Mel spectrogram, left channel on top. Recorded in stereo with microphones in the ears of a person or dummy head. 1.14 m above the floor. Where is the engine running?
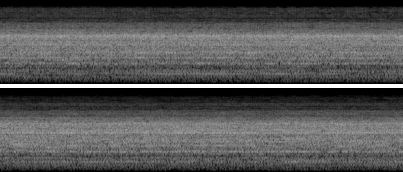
30° left (ahead or behind), 1.0 m.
